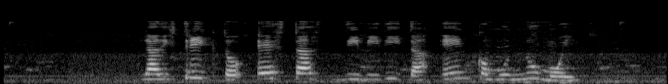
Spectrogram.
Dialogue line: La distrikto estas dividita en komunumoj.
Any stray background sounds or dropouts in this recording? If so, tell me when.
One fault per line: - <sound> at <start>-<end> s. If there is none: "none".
none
